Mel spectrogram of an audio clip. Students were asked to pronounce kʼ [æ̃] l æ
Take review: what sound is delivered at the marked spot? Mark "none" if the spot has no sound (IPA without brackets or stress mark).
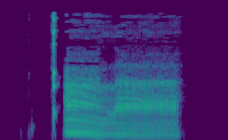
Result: æ̃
